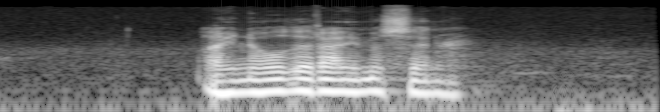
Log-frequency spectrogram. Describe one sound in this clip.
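An older man speaks calmly, heard through a microphone in a large room.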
